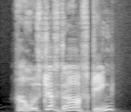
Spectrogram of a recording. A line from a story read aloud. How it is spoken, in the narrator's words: said Sock in a desperate and distant voice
